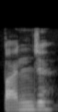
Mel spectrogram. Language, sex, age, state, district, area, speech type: Punjabi, male, 18-30, Punjab, Fazilka, rural, read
